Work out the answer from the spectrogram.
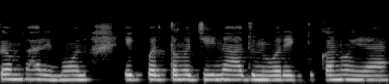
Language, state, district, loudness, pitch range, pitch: Bhili, Maharashtra, Dhule, -22 LUFS, 210-225 Hz, 220 Hz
